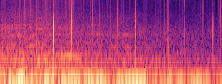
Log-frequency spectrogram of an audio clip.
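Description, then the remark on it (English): Hissing, crackly static with a steady noisy wash and a few sharp, bright pops scattered through it, fairly quiet and continuous with no voices. “I'm hearing static.”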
